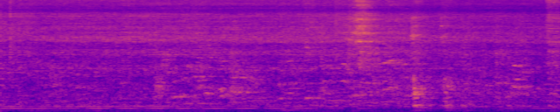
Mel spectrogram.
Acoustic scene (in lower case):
cafe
